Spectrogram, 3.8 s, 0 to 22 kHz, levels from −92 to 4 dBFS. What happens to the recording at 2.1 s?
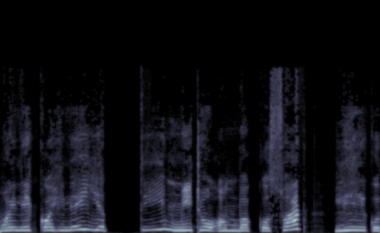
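A lost packet rebuilt from error correction at 2.09 to 2.11 s: the next packet's low-bitrate copy fills the gap, so the speech there briefly sounds rougher and noisier.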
